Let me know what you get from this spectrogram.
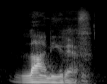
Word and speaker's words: Laniref: Laniref spreek je uit als Laniref. Nou, althans, deze... dat zegt Laniref zelf.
